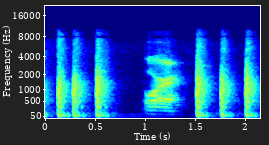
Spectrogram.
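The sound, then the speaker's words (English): Knocking on a door: three sharp, loud knocks, a short voiced sound, then three more knocks at the same brisk pace. “for things like how you're knocking on the door”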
